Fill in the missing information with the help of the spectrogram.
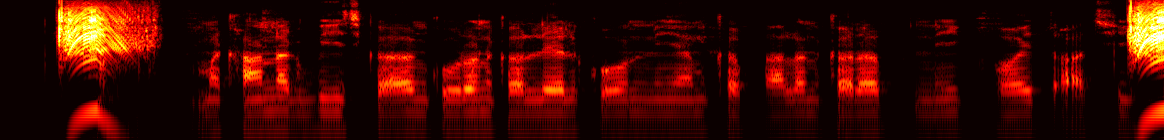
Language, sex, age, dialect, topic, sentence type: Maithili, male, 18-24, Eastern / Thethi, agriculture, question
